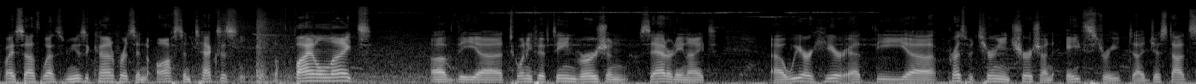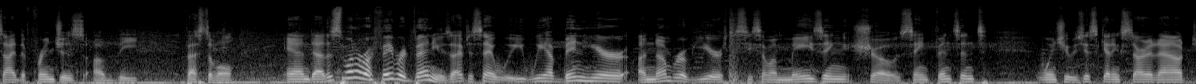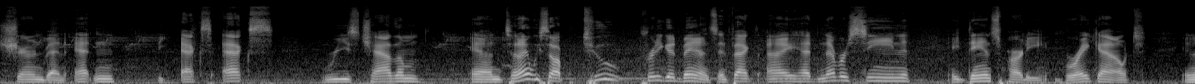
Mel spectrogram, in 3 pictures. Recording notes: on the ground at the annual SXSW conference in Austin, Texas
